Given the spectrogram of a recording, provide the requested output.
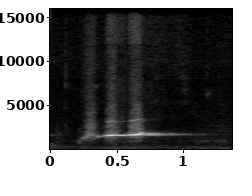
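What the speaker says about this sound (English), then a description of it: "I don't know why I whistle." A person whistles a single rising-then-level call to summon a dog named Tip, clear and fairly close, lasting under a second over a low background hum.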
